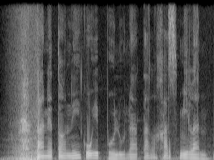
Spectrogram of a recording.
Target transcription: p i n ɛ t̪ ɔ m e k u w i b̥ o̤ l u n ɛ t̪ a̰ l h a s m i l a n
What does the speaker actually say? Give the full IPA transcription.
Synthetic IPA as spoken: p a n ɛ t̪ ɔ n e k u w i b̥ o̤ l u n a t̪ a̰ l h a s m i l a n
